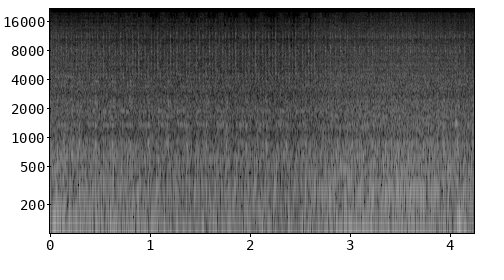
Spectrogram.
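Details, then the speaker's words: 2014 Ford F-150 3.5 L EcoBoost, idling in gear after revving, rough irregular knock; oil pressure good; knock absent before engine reached temperature; cause not pinned down, owner notes area where crankcase meets transmission. "Rev it up again. All right, let it idle. You can hear the knock."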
